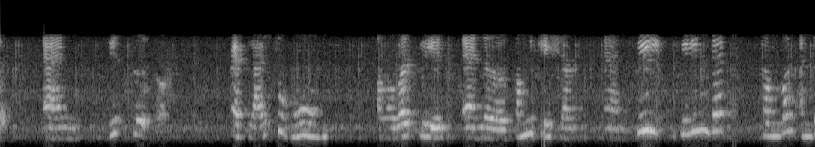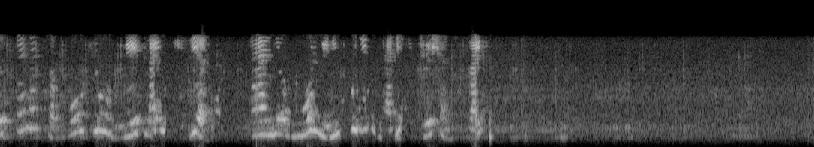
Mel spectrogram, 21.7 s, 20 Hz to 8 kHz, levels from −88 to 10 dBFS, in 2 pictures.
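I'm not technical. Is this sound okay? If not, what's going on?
No, there are a few glitches.

First, packet loss with last packet repeated: at 3.68, 7.22, 9.76, 12.32, 14.28 and 17.18 s, bits of the call went missing and the receiver filled each gap by replaying the last tiny slice. You hear a brief robotic stutter or buzzy click, longest at 9.76 s.

Second, the other side's voice leaking through: around 12.9 to 13.2, 13.7 to 13.8, 15.6 to 15.7 and 16.2 s, a second voice sneaks in, fairly noticeable at first and very faint by 15.6 s. This is likely the far end's loudspeaker sound that the echo canceller didn't fully remove.

Third, speech suppressed in double talk: from about 12.96 to 13.37, 13.74 to 14.93 and 15.43 to 16.4 s, the talker's voice dips and gets patchy, most sharply in that last stretch. Both sides were likely talking at once, so the call's processing turned everything down.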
